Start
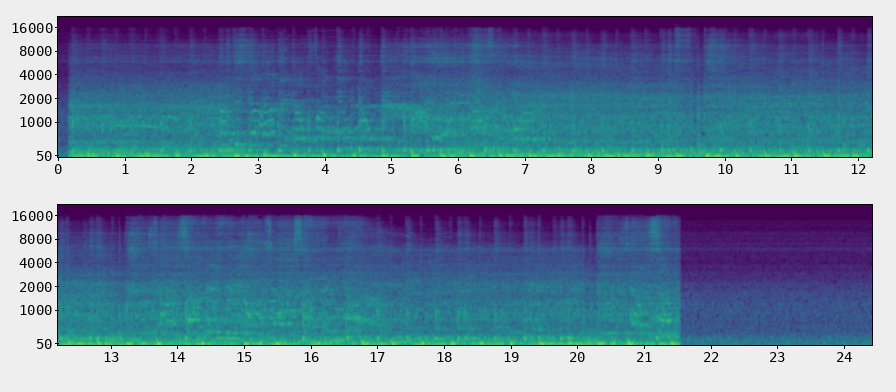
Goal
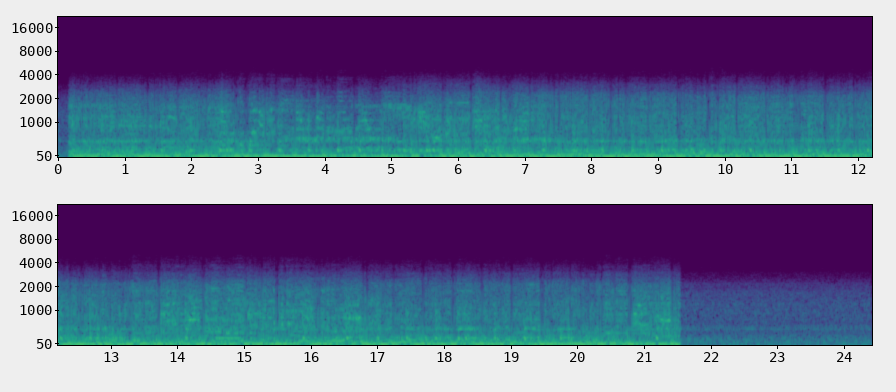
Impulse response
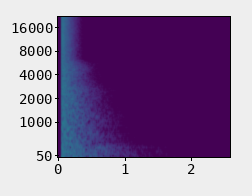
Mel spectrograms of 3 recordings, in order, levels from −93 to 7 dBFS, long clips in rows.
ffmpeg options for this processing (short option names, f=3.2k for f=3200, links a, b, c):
-af "aresample=11025,asoftclip=type=hard:threshold=-23.5dB,aresample=44100,lowpass=f=2.1k:w=0.5412,lowpass=f=2.1k:w=1.3066,equalizer=f=470:t=o:w=0.2:g=9.5"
